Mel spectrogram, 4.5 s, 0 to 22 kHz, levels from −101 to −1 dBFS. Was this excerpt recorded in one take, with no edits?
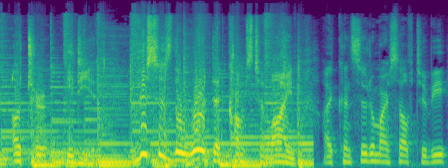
no; 1 cut; at 3.1 s

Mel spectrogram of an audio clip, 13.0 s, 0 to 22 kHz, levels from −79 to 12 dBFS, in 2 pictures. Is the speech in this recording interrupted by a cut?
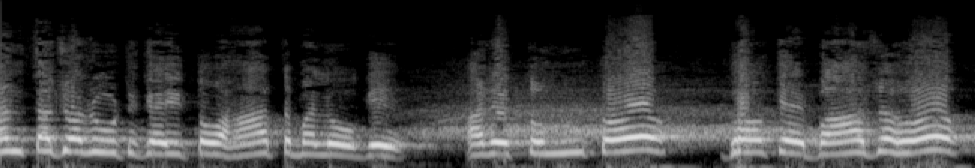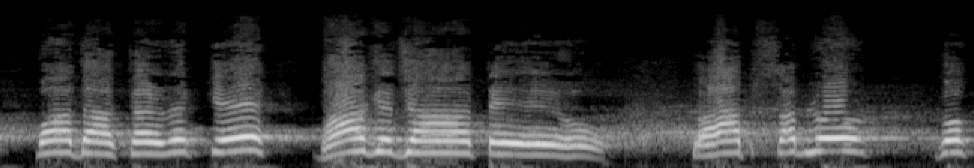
no; 0 cuts

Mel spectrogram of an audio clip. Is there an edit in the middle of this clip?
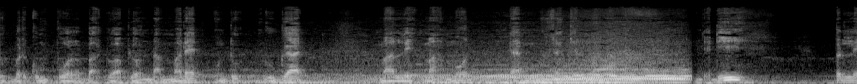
yes; 1 cut; at 6.9 s

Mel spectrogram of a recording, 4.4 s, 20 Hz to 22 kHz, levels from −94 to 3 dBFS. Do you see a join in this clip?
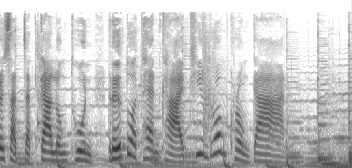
yes; 1 cut; at 3.4 s

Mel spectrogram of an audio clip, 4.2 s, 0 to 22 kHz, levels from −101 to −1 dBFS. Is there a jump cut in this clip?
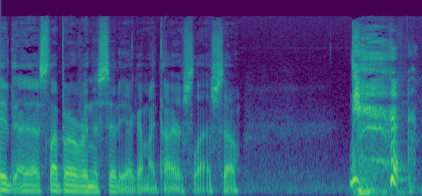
no; 0 cuts

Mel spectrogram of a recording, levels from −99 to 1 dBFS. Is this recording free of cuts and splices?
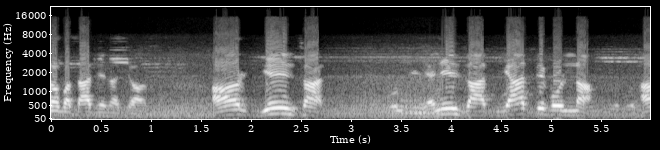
yes; 0 cuts

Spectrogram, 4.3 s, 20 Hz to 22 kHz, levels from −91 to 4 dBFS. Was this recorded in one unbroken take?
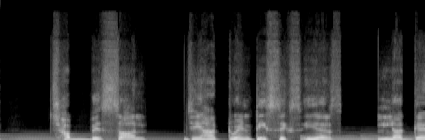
yes; 0 cuts

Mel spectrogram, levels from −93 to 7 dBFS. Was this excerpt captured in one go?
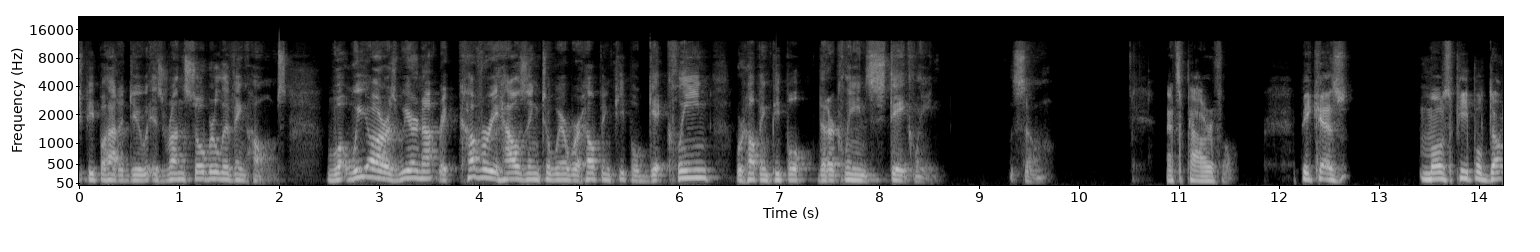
yes; 0 cuts

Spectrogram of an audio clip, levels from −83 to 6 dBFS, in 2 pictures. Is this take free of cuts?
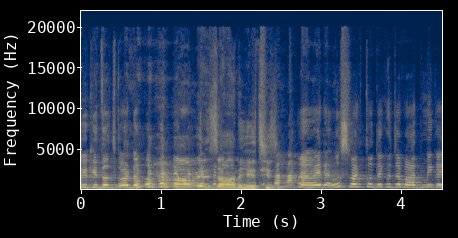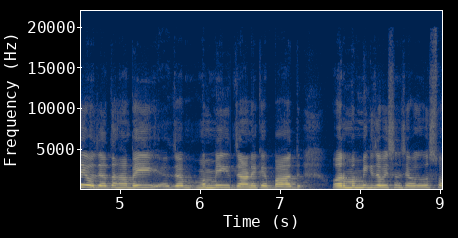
yes; 0 cuts

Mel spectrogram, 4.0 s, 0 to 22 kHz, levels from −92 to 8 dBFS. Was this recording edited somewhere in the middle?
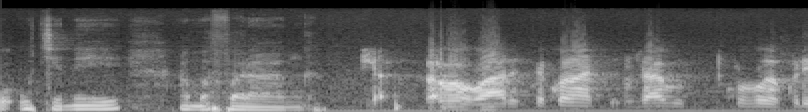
yes; 1 cut; at 1.6 s

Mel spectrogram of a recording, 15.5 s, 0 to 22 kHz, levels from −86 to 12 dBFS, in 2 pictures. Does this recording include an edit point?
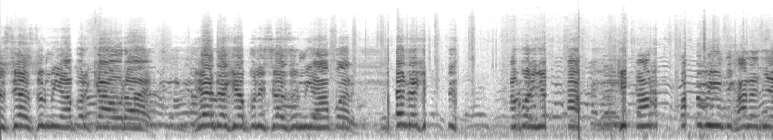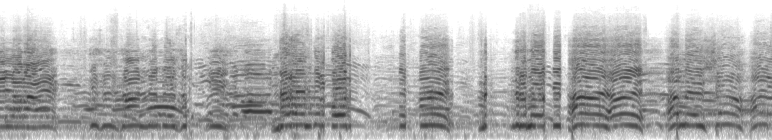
no; 0 cuts

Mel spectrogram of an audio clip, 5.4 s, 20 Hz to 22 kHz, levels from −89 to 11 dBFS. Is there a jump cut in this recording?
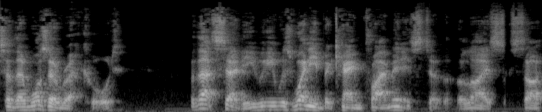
no; 0 cuts

